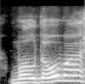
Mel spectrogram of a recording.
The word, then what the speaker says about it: Moldova: Elternzeit noch gebräuchlich war Moldova schließlich mit der Betonung auf der zweiten Silbe das wird im Deutschen oft falsch gemacht mullover ist der rumänische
